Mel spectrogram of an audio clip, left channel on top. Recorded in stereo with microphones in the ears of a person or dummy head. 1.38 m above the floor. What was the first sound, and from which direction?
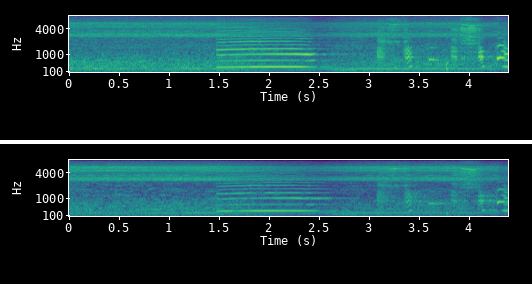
An insect, 85° right.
